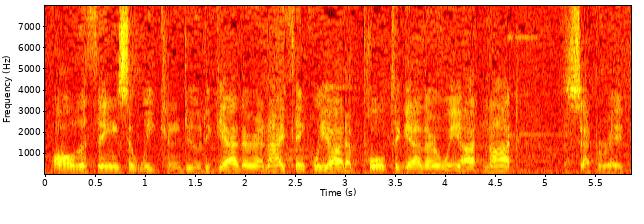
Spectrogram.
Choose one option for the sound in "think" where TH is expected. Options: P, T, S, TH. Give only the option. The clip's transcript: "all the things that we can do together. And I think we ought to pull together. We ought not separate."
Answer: TH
